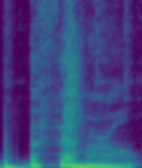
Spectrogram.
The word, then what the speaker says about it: Ephemeral: Ephemeral. Say it slowly once then naturally. Notice the emphasis on the second syllable and the smooth rhythm of the word.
